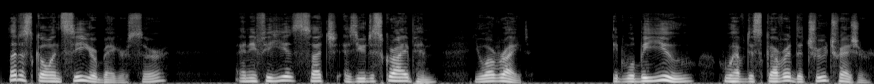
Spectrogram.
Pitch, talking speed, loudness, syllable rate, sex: 140 Hz, 200 wpm, -17 LUFS, 6.0 syllables/s, male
